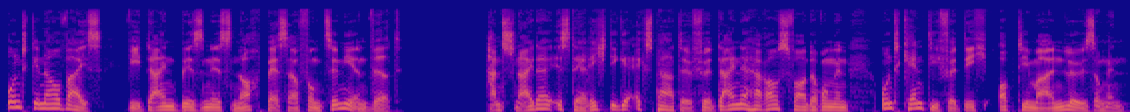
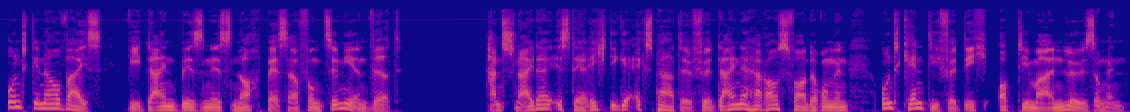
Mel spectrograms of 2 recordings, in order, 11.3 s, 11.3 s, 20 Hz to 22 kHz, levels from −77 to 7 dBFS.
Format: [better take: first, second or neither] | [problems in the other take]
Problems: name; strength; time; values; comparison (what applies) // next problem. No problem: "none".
first | high-pitched whine; faint; until 7.5 s; 10.5 kHz, 35 dB below the speech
